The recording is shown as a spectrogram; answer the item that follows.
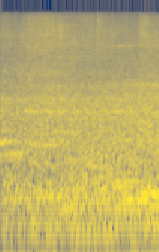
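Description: Steady low mechanical rumble, growing a little louder near the end.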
